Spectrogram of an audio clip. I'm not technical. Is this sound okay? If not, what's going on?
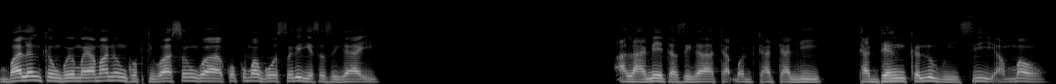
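No. There are two blocks of digital silence: the audio system likely fell behind and output zeros for a moment, causing tiny click-like dropouts at 6.73 s, just after "lame ta", and at 9.75 s.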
